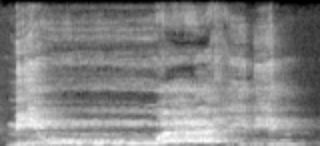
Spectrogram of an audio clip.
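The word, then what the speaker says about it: مِنْ وَاحِدٍ: Cara bacanya adalah kita leburkan bunyi nun sukun atau tanwinnya kepada waw bertasydid dan ditahan selama 2 harokat.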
